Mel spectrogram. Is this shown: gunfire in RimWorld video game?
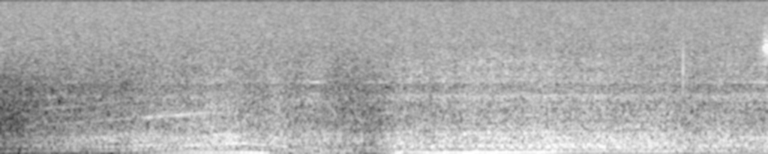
no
